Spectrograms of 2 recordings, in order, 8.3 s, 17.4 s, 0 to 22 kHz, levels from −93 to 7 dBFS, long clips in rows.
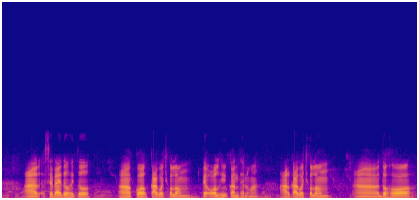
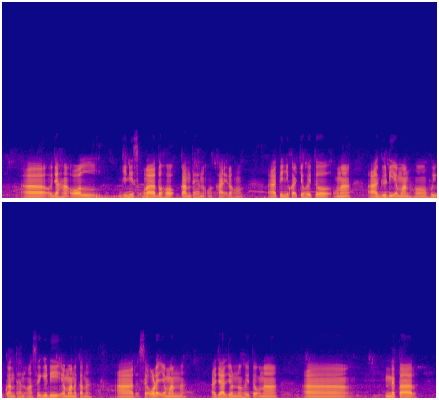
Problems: background sounds at intervals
